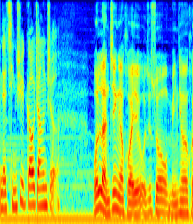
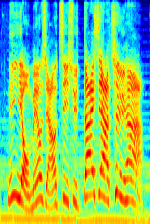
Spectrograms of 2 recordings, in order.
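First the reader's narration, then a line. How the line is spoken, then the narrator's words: Loud. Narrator (Chinese): 都很大声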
